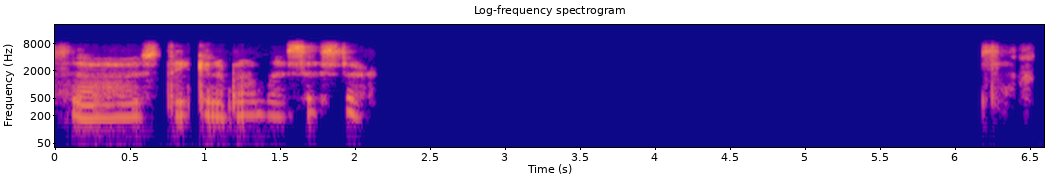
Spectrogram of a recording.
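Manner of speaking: hushed, quiet voice. Talking to viewers at night while others in the house sleep: talking quietly. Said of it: "I'm just trying to talk quiet".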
